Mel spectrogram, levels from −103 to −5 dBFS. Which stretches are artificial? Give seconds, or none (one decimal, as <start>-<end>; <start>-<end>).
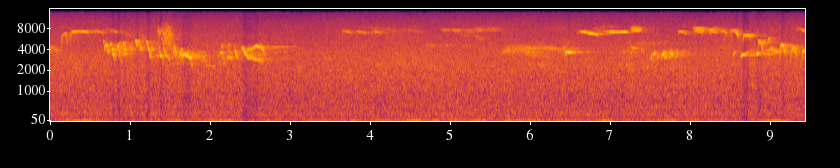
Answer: none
